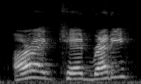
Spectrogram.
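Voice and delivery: put-on loud, impatient call to the kid; loud, hurried cameraman voice; brisk cameraman. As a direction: bark it across the set. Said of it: "The cameraman said".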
